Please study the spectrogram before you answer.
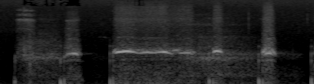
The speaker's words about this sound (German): Er sprach kein Wort, sondern pfiff nur bedrohlich durch seine markante Zahnlücke.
